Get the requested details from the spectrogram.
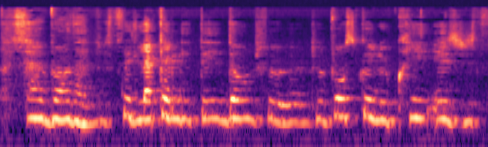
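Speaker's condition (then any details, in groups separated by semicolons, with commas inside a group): Neurological dystonia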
